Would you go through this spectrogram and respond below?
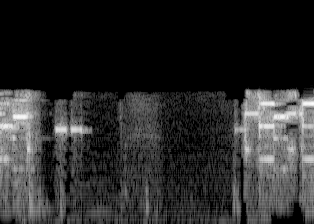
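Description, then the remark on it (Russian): A cordless phone base's electronic ring warbles in two loud bursts, separated by a short single-tone beep from a button being pressed on the base and a pause of near silence. No one speaks. “Кнопочка работает, пипикает. Но база не молчит.”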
